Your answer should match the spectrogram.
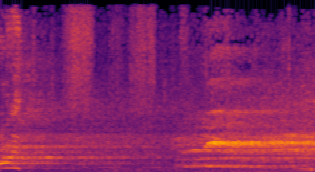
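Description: Voices shouting long, high-pitched yells that echo in a large gymnasium hall during karate kumite bouts. A short gliding yell comes at the start, then a louder drawn-out shout about one and a half seconds in.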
